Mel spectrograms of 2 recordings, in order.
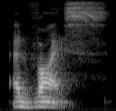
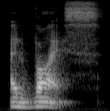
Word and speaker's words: advice: 'Advice' with a C has a /s/ sound. Advice. Advice.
